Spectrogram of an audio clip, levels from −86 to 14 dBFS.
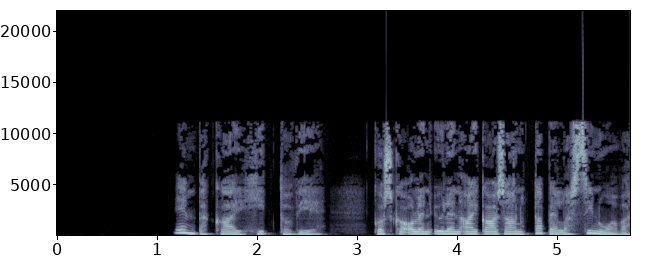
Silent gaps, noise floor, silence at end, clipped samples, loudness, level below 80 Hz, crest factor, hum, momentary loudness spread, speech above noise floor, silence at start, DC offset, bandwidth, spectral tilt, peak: none; -81 dBFS; 0 s; under 0.1%; -14 LUFS; -52 dBFS; 16 dB; none; 9 LU; 67 dB; 1.2 s; under 0.1%; 11.5 kHz; -4 dB/octave; 0 dBFS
